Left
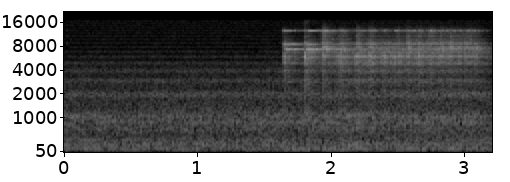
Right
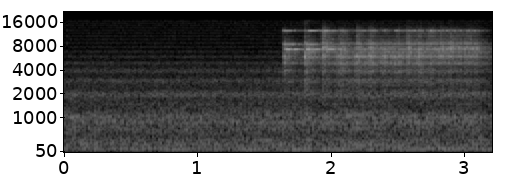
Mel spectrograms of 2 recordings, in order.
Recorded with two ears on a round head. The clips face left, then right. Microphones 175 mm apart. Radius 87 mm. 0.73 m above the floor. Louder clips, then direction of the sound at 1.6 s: Even; 25° right (ahead or behind).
